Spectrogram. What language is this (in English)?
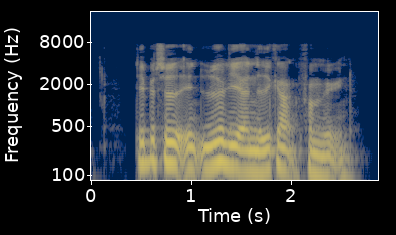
Danish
